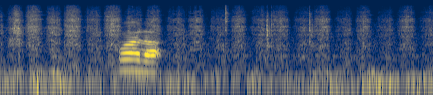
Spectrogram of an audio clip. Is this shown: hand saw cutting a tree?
yes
